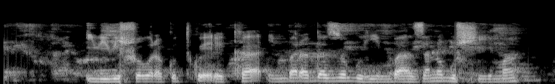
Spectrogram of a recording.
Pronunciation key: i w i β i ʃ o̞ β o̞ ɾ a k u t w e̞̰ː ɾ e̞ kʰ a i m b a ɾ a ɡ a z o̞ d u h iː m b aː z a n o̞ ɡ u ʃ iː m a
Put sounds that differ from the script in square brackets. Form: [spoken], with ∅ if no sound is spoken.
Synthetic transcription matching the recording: i [β] i β i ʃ o̞ β o̞ ɾ a k u t w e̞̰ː ɾ e̞ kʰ a i m b a ɾ a ɡ a z o̞ [ɡ] u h iː m b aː z a n o̞ ɡ u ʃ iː m a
